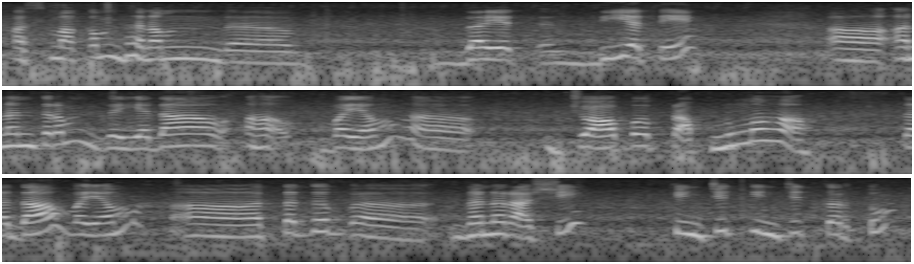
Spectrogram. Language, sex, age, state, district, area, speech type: Sanskrit, female, 45-60, Maharashtra, Nagpur, urban, spontaneous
